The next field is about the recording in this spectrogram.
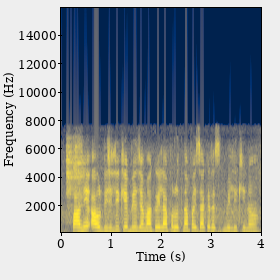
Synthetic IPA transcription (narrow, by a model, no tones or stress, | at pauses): paːniʔɔːɾbɪd͡ʒlikebɪld͡ʒɐmakɐɪlapɐɾʊt̪napɐɪsakeɾɐsɪd̪mɪlikinaː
